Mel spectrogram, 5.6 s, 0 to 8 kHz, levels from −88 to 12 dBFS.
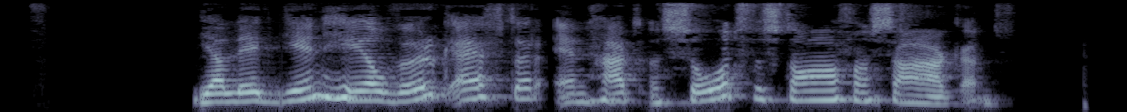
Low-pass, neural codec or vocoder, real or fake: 7.2 kHz; none; real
